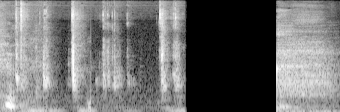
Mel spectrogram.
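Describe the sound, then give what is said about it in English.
Quick bursts of computer keyboard typing, a cluster of sharp clicks and taps in an irregular rhythm, then a brief silence before another short flurry of keystrokes. Clear. “I can hear your keyboard. That's because I'm typing and I'm talking to you.”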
